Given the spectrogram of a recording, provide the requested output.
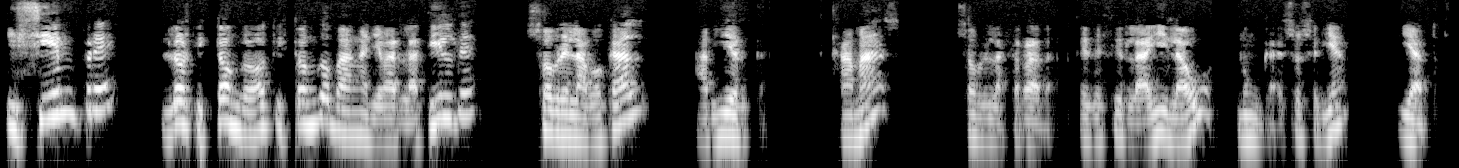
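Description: A male teacher from explains the rules for written marks, saying example words slowly and checking in with the class again and again. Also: medium pitch, sing-song, pushed and bright, breathy edge. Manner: explains patiently, checks in with constant "¿de acuerdo?". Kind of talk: spelling lesson explaining accent marks. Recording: dull lo-fi recording.

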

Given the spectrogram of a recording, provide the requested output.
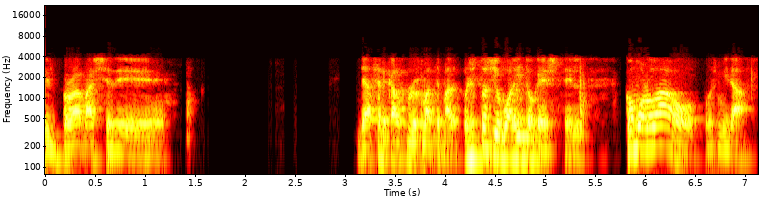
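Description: Male tutor, chatty and repetitive, with a lively up-and-down delivery. Thin phone-quality audio. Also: mid-range voice. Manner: chatty, repeats points, asks "¿vale?" often. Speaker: computer course teacher. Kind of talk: screen-recorded software tutorial.

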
